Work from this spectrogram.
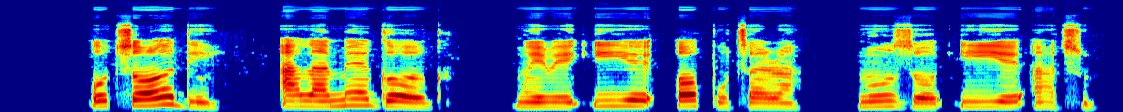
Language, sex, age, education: Igbo, female, 15-29, tertiary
